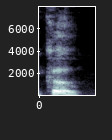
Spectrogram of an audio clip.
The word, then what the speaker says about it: coup: Oh, and real quick, uh Bote, you got that that P is silent in coup. You just FYI, that P is totally silent.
